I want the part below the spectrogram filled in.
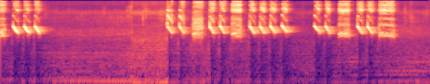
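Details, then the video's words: Cucak cungko (brown-breasted bulbul) song for tutoring magpie-robins: quick trills of sharp chirps in grouped bursts, a brief low-noise pause, then further rapid, buzzy chirped phrases. "CUCAK CUNGKO||fariasi suara cungko buat masteran murai"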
